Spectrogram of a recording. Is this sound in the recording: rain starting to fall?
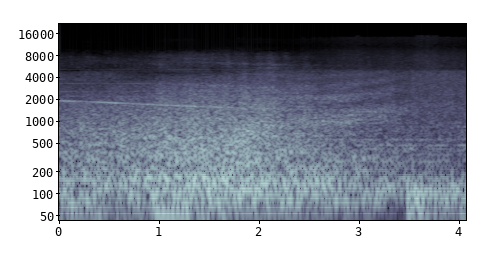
no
